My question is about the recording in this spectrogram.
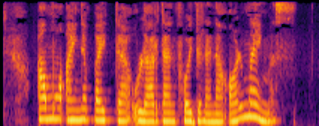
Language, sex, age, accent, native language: Uzbek, female, 19-29, Toshkent viloyati, Uzbek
